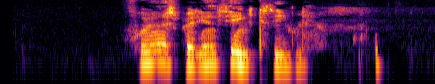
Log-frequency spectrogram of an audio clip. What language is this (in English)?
Galician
